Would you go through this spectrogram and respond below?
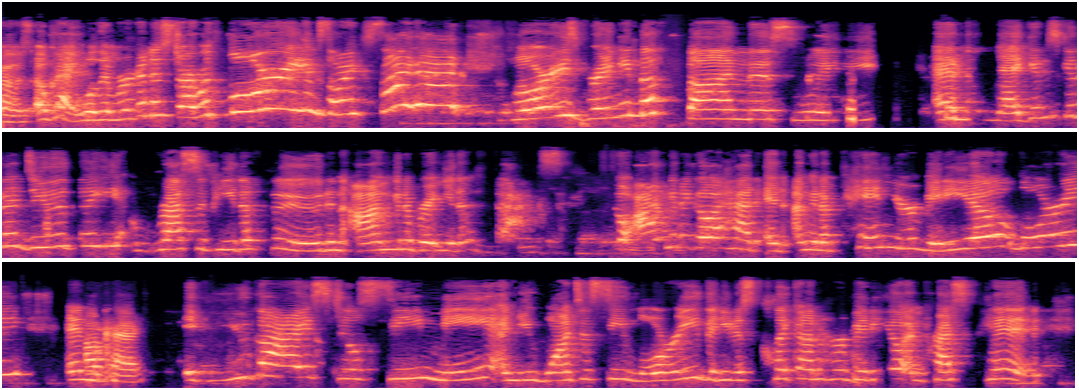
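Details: Adult woman speaking; normal speech.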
